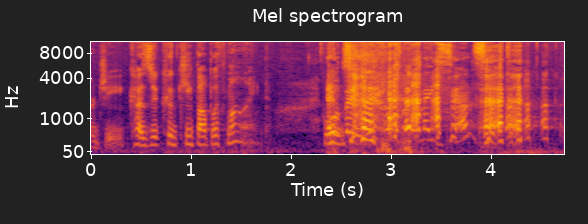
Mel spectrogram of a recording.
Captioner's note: laughing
